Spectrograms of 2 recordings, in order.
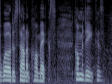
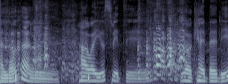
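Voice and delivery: put-on lower, slow flirty Russian accent; 6 semitones lower, slower than usual. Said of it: "I'd be a Russian woman".

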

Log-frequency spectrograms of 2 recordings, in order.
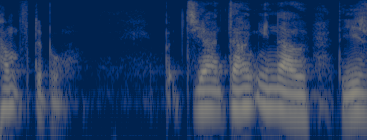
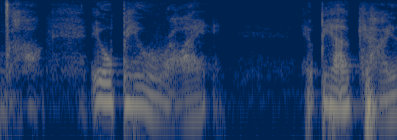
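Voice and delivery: hushed soothing whisper; consoling whisper; 7 dB quieter than usual. Retold or imitated. Friend with an arm around you, whispering comfort.

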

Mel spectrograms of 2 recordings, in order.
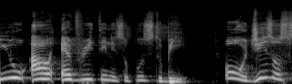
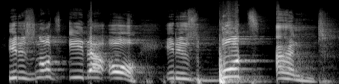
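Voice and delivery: loud, emphatic sermon proclamation; full-force preaching; 2 semitones higher, 10 dB louder than usual. Real, not acted. Preacher proclaims the kingdom, teaching and healing, forceful preaching. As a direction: thunder the key words at the congregation.

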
